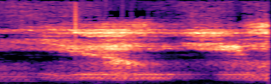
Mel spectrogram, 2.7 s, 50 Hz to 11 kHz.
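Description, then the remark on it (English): Automobiles pouring off American factory assembly lines at a rate of 1,500 cars each working hour, a loud, continuous roaring rumble with layered droning tones that swell slightly and then hold steady, with no voices over it. “Those are automobiles pouring off the factory assembly lines.”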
